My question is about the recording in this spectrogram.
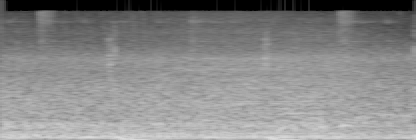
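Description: Steady road traffic on a city street, with motor scooters and cars running close by.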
